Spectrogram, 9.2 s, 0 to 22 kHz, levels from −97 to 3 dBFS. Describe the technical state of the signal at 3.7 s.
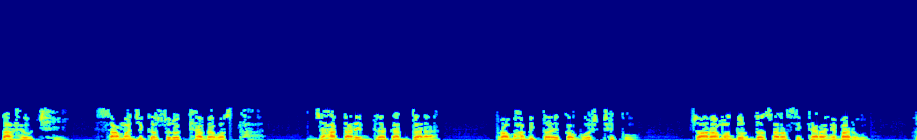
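At 3.7 s the speech carries AAC compression damage, as it does throughout the clip. Nothing sounds above 5.1 kHz, so the sound is dull and muffled. Heavy smearing and fizzy sibilants point to very coarse quantisation, likely from a very low bitrate.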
